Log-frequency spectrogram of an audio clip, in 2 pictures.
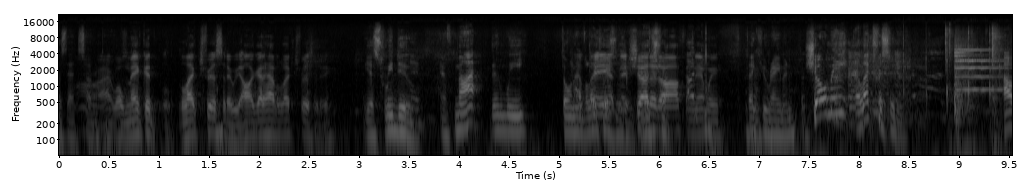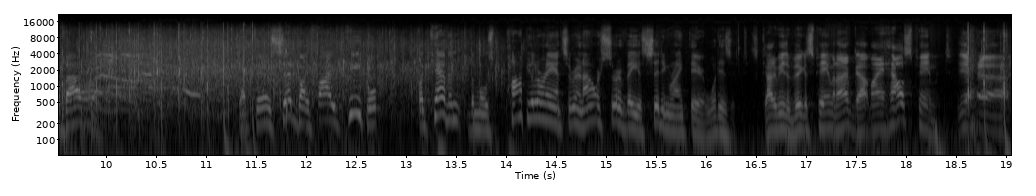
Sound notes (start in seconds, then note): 9.4 cheers and applause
